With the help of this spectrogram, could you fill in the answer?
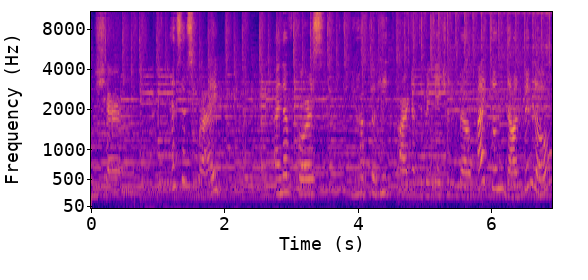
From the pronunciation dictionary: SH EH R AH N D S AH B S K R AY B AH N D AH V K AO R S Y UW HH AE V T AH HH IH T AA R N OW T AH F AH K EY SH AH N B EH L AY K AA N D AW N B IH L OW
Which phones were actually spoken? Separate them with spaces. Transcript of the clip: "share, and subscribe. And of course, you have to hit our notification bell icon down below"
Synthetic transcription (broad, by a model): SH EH R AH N S AH B S K R AY B AH N D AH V K AO R S Y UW HH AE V T AH HH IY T AA R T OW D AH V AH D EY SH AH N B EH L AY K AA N D AW N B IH L OW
